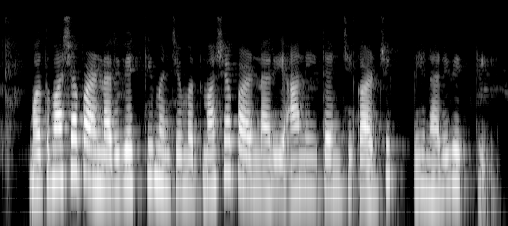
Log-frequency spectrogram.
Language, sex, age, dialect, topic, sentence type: Marathi, female, 36-40, Varhadi, agriculture, statement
